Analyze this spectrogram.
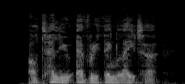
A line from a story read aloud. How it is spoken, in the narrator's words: Dobbin said quietly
